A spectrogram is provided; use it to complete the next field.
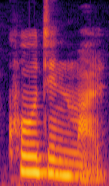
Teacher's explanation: S harfini N şeklinde okuduk.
